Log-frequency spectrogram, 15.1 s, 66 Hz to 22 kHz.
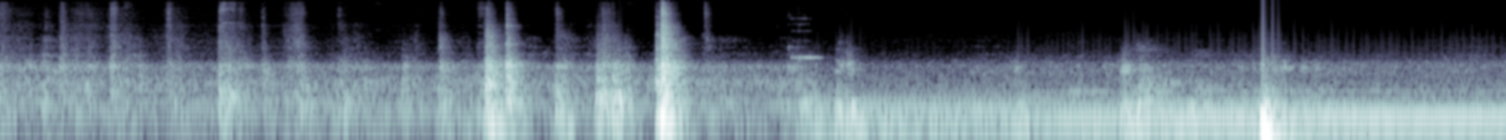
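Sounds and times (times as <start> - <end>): knocks and clatters of kitchenware: 4.4 - 7.0
microwave oven humming: 4.4 - 15.0.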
